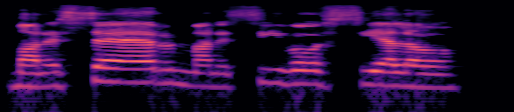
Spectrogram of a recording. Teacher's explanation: It's just a unvoiced sibilant S sound. · the C before an E or an I is not dentalized the way it is in Castilian Spanish. It's just pronounced like S, just like it is in Latin American Spanish.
